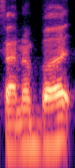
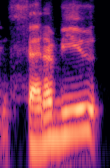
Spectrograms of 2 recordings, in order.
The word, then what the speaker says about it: phenibut: Actually, I think it's pronounced Phenibut, and I've been saying it wrong the whole time because it's like Russian.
